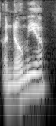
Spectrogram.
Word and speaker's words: Anomia: No, this is a game called Anomia, I believe it's called, is the way it's pronounced. Anomia. A-N-O-M-I-A.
